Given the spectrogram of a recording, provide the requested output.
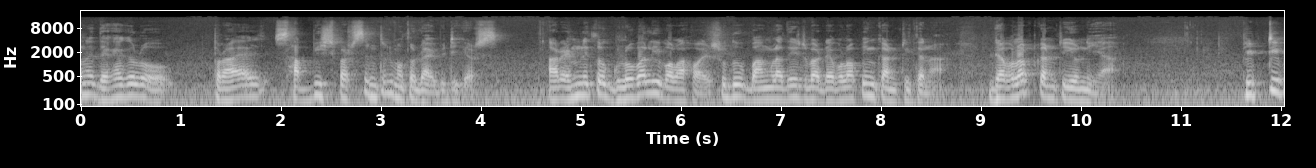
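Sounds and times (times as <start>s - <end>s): man speaking: 0.0s - 10.4s, 11.6s - 12.0s
steady low hum: 0.0s - 12.0s.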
